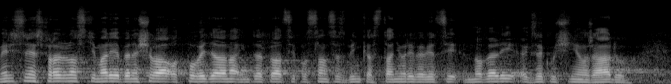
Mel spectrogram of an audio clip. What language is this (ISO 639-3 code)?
ces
